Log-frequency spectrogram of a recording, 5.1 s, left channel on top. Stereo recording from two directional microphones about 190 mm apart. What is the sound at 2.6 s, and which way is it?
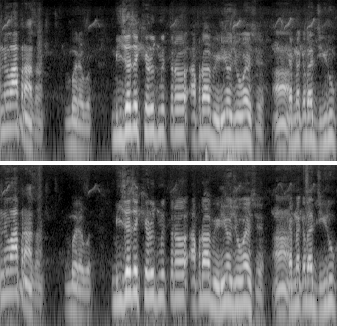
Speech, 20° left (ahead or behind).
